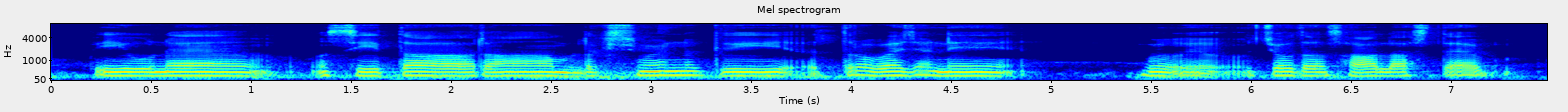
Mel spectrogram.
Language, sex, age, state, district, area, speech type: Dogri, female, 45-60, Jammu and Kashmir, Udhampur, urban, spontaneous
